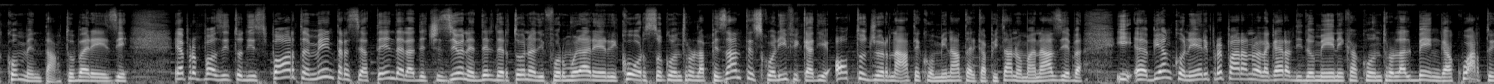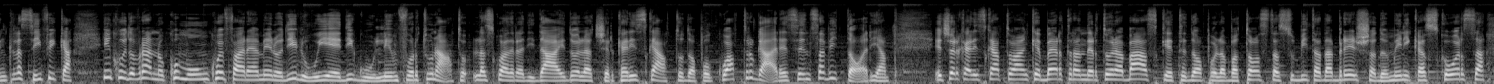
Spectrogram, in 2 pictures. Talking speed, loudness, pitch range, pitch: 160 wpm, -16 LUFS, 180-235 Hz, 200 Hz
